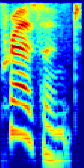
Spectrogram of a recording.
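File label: "present", us English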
